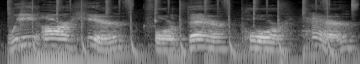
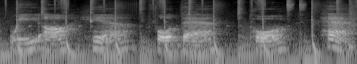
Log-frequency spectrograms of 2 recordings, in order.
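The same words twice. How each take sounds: First: The R sounds are pronounced after the vowels. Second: The R sounds are dropped after the vowels.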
